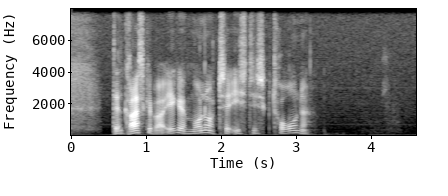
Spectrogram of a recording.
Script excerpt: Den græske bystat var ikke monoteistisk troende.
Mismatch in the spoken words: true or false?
true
